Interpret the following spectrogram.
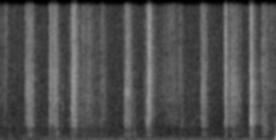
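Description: Tarot cards being handled and shuffled in the hand: about a dozen soft flicks and snaps of card stock at uneven intervals.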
